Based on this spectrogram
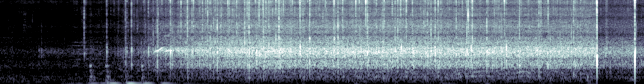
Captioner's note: applause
